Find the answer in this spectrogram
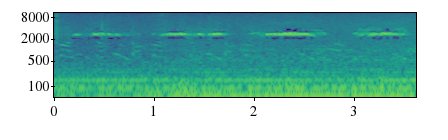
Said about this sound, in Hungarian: Ó, a táltos tücsök, ott a gerendán.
